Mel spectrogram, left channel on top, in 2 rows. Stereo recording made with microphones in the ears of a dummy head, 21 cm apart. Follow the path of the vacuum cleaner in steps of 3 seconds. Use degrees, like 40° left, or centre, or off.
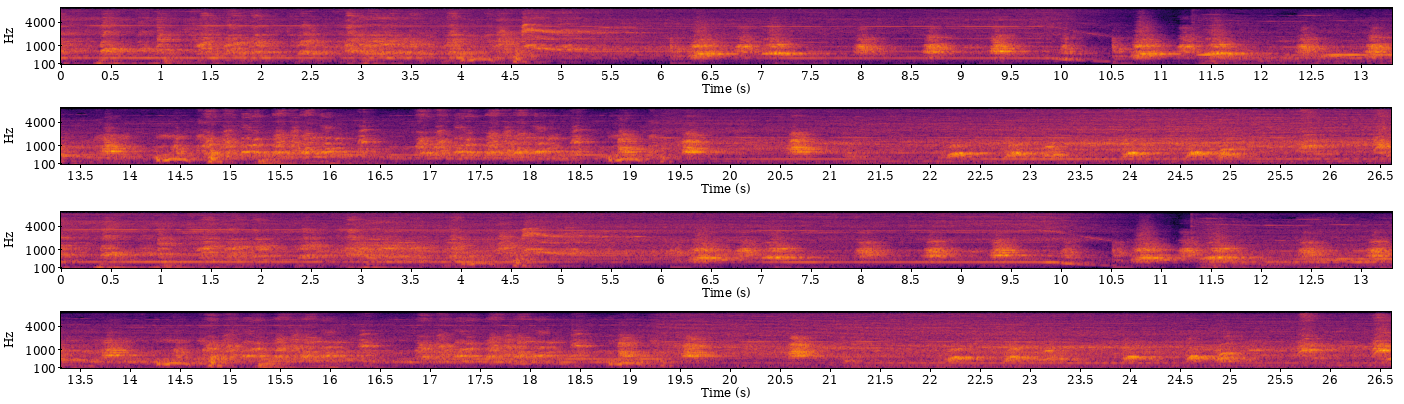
50° right, 50° right, 50° right, 50° right, 50° right, 50° right, 40° right, 10° right, 60° left.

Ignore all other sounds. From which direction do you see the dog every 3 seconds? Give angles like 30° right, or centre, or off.
40° left, 40° left, 40° left, 40° left, 40° left, 30° left, 10° left, 10° right, 20° right.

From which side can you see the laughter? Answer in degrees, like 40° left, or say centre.
40° left.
